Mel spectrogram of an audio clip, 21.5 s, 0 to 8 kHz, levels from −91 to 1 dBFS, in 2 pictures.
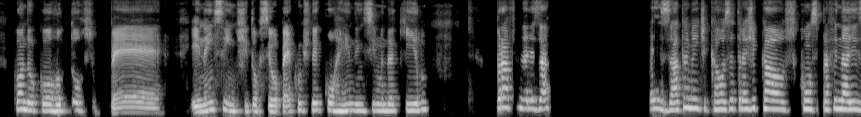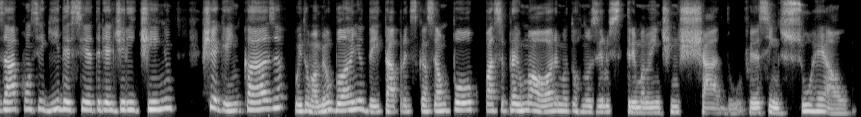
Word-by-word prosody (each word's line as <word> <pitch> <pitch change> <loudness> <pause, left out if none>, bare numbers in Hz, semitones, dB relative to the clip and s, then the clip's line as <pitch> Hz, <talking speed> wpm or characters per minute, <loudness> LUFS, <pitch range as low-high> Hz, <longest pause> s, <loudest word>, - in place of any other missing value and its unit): Quando 205 -2 +1
eu 180 -1 -1
corro 165 -2 +1
torço 180 -7 -6
o - - -23
pé 125 -1 0 0.3
e 140 - +2
nem 175 +6 +2
senti 165 -6 -1
torcer 155 -1 0
o 150 - -1
pé, 145 +1 +2
continuei 180 +3 -3
correndo 170 -1 +1
em 170 - 0
cima 170 +1 -1
daquilo 175 +3 0 0.8
para 250 +1 +4
finalizar 225 -3 -1 1.3
Exatamente, 220 +2 +1
caos 205 +1 0
atrás 220 -1 -1
de 230 +1 0
caos. 210 -3 +1
Com 215 0 +1
se 205 0 -3
para 205 - -1
finalizar, 205 -2 +3
consegui 205 -1 -2
descer 195 -1 +1
a - - -9
trilha 195 -1 +1
direitinho, 200 +5 +2 0.4
cheguei 210 -10 +1
em 175 +1 -2
casa, 215 +7 +1
fui 160 -2 +1
tomar 150 -5 0
meu 165 +6 +2
banho, 185 +4 +2
deitar 145 -1 0
para 150 -2 -6
descansar 155 +1 -2
um 170 0 -1
pouco, 190 +1 +1
passa 170 +1 -1
por 180 +1 -1
aí 175 - +4
1h 170 -3 +2
hora 155 +3 +1
e - - -1
meu 165 -1 -1
tornozelo 145 -3 -4
extremamente 130 -1 -1
inchado, 120 -5 -1
foi 120 -1 +1
assim, 125 0 +1
surreal. 120 -5 +1
175 Hz, 160 wpm, -22 LUFS, 155-200 Hz, 1.3 s, para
